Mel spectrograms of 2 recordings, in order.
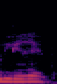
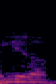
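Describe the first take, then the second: First: غاب said as ghēb, long a leaning to e; Lebanese vowel. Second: غاب said as ghāb, open a; plain a vowel. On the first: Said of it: "بلبنان بيقولوا". (غاب تُلفظ غيب بالإمالة اللبنانية) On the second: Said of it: "ما بيقولوا". (غاب تُلفظ بفتحة ممدودة عادية) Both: Shown as a demonstration.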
